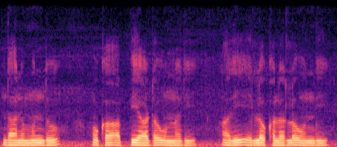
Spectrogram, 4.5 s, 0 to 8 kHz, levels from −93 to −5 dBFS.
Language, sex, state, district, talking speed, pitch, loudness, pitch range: Telugu, male, Telangana, Mahabubabad, 145 wpm, 125 Hz, -15 LUFS, 120-130 Hz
